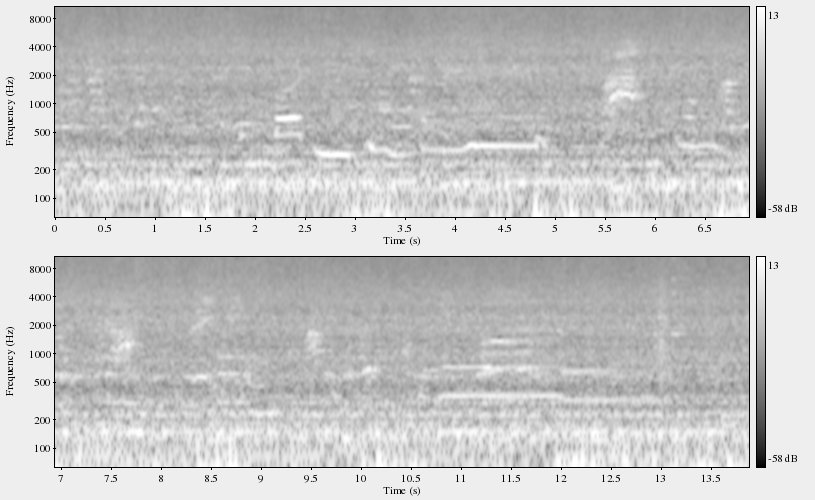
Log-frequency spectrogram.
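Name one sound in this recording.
A sauce bubbles and simmers in a pan.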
